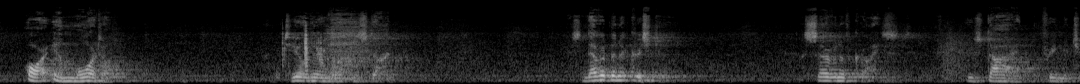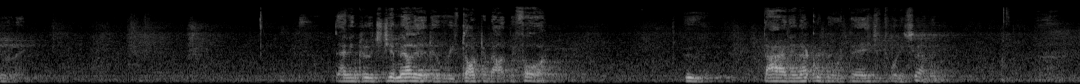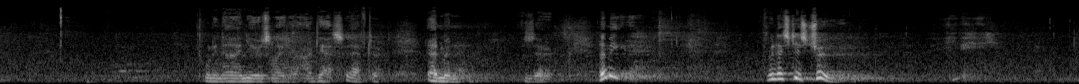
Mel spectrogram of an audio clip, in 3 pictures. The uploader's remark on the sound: Preached at SBRPC on 2/14/16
